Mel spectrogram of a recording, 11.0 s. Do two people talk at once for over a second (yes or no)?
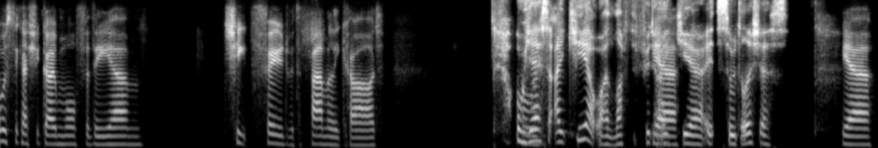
no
